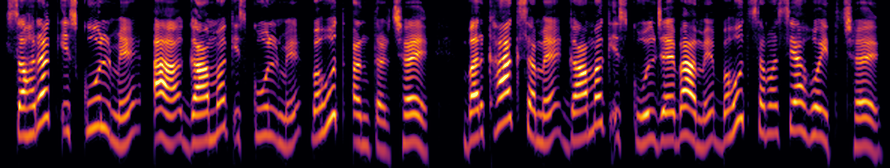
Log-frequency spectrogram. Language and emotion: Maithili, neutral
